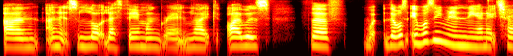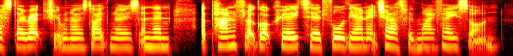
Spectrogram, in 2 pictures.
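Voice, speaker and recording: A woman in her early twenties from Britain, chatting casually as a podcast guest, full of "like" fillers and restarts, her voice slightly hoarse. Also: medium pitch, steady tone, fairly quick, dry recording, clean studio sound. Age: early 20s. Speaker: podcast guest, charity founder. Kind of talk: casual interview chat.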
